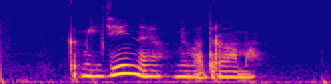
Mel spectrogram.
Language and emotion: Russian, sad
